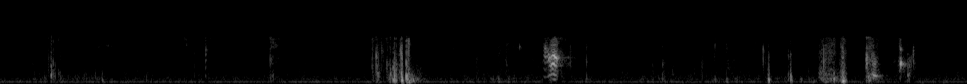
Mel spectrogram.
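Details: 3-week-old kitten: soft brief jerky puffs and squeaks at irregular intervals over a steady low hum; hiccups.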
